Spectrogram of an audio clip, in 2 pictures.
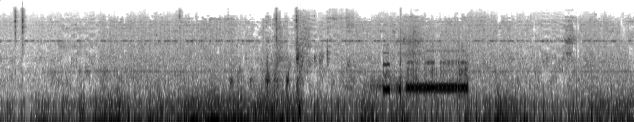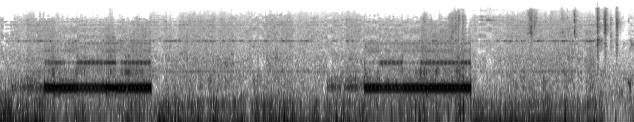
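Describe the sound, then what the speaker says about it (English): An outgoing telephone call to a state civil rights office produces repeated electronic tone bursts, three evenly spaced rings over a steady low rumble like a car interior. "I'm calling Patricia Barrera from the Michigan Department of Civil Rights"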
